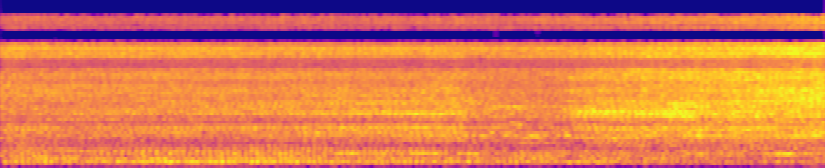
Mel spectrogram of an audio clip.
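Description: A heavy truck engine rumbles loudly as the truck slowly comes closer.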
